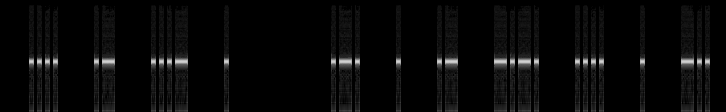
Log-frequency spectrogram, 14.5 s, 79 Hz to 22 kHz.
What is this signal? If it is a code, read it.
Morse code, heard as a keyed tone, about 15 wpm, spaced as for 8 wpm, 1000 Hz. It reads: HAVE REACHED
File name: qotdfiles / 8wpm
